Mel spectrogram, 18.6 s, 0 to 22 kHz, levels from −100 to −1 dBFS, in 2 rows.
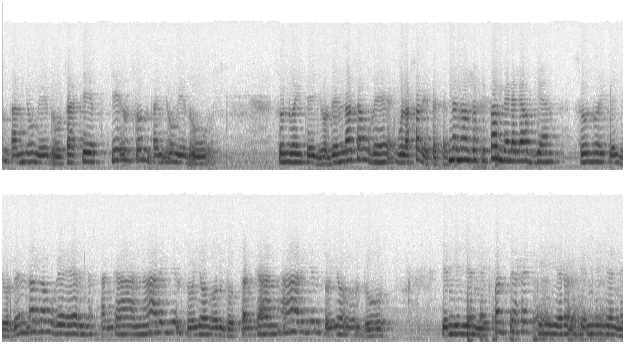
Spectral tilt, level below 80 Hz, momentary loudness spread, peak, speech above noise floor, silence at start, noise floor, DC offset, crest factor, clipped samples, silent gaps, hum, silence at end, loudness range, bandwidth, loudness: -10 dB/octave; -54 dBFS; 7 LU; -12 dBFS; 23 dB; 0 s; -51 dBFS; under 0.1%; 16 dB; under 0.1%; none; none; 0 s; 5 LU; 4.6 kHz; -28 LUFS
